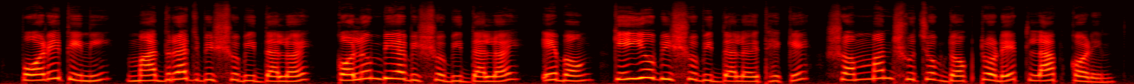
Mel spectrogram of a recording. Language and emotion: Bengali, neutral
